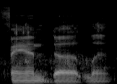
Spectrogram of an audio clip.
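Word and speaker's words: Phandalin: The pronunciation they actually say is like Fandalen.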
